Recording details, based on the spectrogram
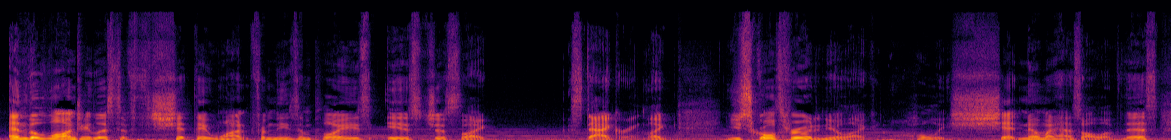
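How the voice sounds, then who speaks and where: With faint music underneath, a podcast host in his sixties, a self-employed designer, talks off the cuff at a moderate pace, his mid-range voice lively in intonation. He swears freely, speaks bluntly, pokes fun at himself and keeps checking in with the listener, peppering his talk with "um" and "all right?"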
